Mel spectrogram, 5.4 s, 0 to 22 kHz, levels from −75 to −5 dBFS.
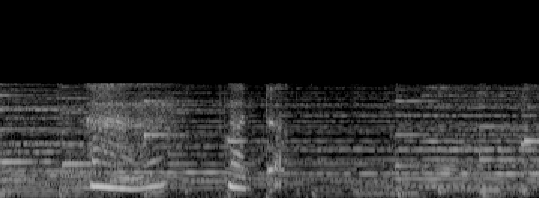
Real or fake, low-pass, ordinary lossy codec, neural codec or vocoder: real; 7.2 kHz; AAC, 16 kbps; none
